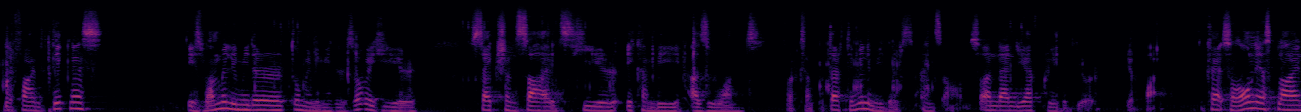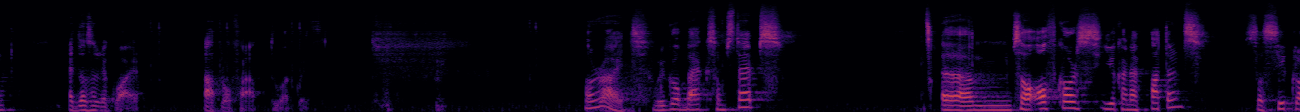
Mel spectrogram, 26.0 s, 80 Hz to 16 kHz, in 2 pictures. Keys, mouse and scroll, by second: 0.2 KP_1, 2.4 click, 3.2 KP_2, 4.3 click, 9.8 click, 14.2 click, 18.0 click, 19.9 click.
